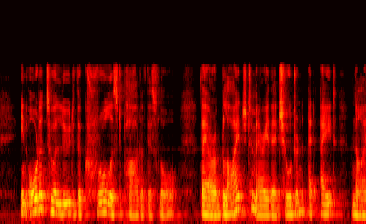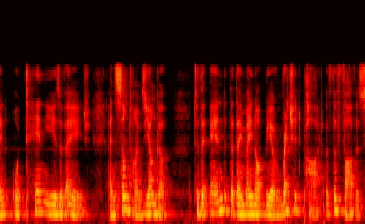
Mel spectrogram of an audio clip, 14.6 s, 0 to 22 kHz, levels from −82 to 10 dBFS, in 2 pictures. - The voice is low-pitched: Yes, low, 130 Hz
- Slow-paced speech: No, average, 175 wpm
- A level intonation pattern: No, average, 3.4 semitones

